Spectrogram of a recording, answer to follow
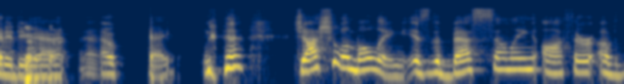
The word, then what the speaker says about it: Moehling: Did I pronounce that right? Moehling? You got it. I did? Oh, good. Yeah, thank heavens. perfect. Okay, I try to do that. Okay. Joshua Moehling is the best-selling author of the Ben Packard series.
